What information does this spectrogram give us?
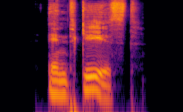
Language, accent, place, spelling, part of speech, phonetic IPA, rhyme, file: German, Germany, Berlin, entgehst, verb, [ɛntˈɡeːst], -eːst, De-entgehst.ogg
- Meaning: second-person singular present of entgehen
